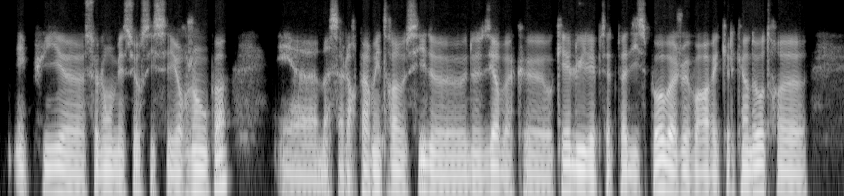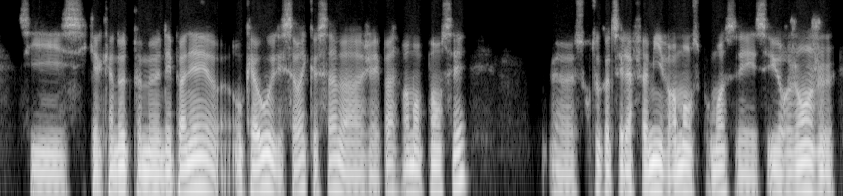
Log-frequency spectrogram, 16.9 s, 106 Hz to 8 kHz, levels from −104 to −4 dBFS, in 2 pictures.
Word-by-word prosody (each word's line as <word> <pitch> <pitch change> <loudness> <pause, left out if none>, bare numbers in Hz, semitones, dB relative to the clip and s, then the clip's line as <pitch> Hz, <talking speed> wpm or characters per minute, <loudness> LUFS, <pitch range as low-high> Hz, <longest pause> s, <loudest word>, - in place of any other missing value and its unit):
et 95 0 -2
puis, 100 +1 -2
heu, 90 -2 +1
selon, 95 +2 -1
bien 90 0 0
sûr, 100 +3 -3
si 90 - -7
c'est - - -4
urgent 90 +2 +2
ou 90 - 0
pas - - 0 0.5
et 90 -1 -6
heu, 80 -1 -3
bah, - - -3
ça - - -5
leur - - -4
permettra 95 +1 0
aussi 90 +5 0
de 85 -3 +1
de 90 +1 0
se - - -4
dire, 100 +2 +3
bah, 85 -1 -3
que 85 -2 -3
OK, 80 -1 -6
lui, 100 -3 +4
il - - +3
est 90 - +4
peut-être 90 - -7
pas 95 - +1
dispo, 90 +6 +2
bah, 100 -4 +6
je 90 +1 0
vais 90 - 0
voir 90 0 +1
avec 90 -1 -1
quelqu'un 95 - -1
d'autre, 100 0 +1
heu, 90 -1 0 0.6
si 90 -2 -2
si 85 - -7
quelqu'un 90 0 -1
d'autre 100 0 +4
peut 95 - -2
me 90 -1 +4
dépanner, 100 +7 +4
heu, 105 -6 0
au 95 - -3
cas 100 +2 +1
où 130 +3 +6
et 95 -7 0
c'est - - -3
vrai 120 +5 -1
que - - -5
ça, 115 - -3
bah, 85 -6 0
j'y 85 - -6
avais 80 - -4
pas 110 0 -3
vraiment 100 0 0
pensé, 105 - -1 0.9
heu, 85 -3 -4
surtout 90 - -7
quand - - -2
c'est 100 - -1
la 90 - +2
famille. 105 +5 +4
Vraiment, 95 +3 +3
s - - -11
pour - - -10
moi, 100 +1 +2
c'est 85 -4 -5
c'est 80 - -7
urgent. 95 +4 +3
Je 95 -2 +1
en - - -1
95 Hz, 270 wpm, -23 LUFS, 90-100 Hz, 0.9 s, bah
